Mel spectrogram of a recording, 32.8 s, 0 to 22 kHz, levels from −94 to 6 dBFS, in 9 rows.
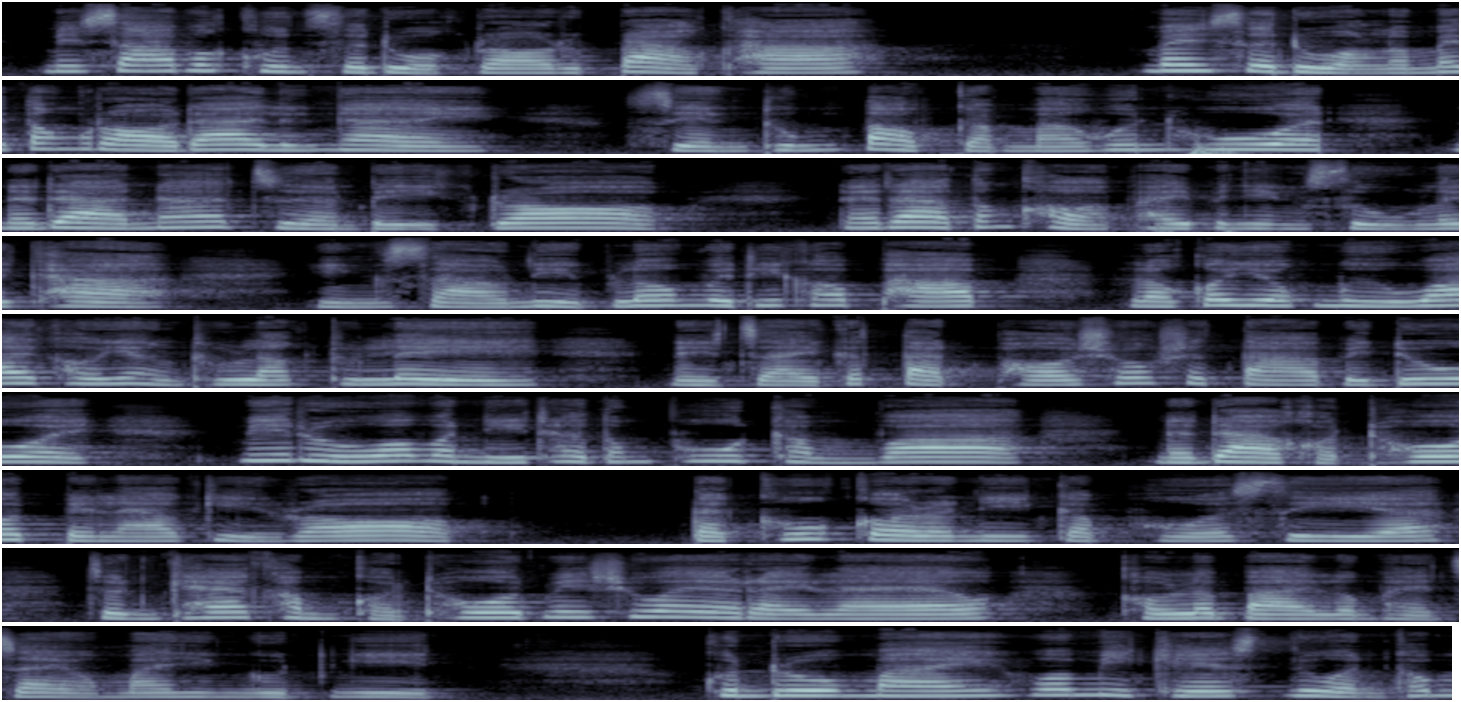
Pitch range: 225-270 Hz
